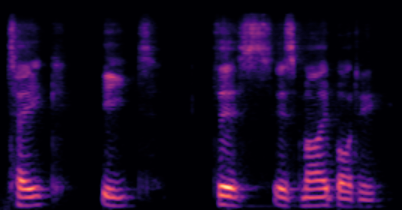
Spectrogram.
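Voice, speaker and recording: Grave, sorrowful male teacher read by a man, mid-pitched, measured and solemn, for a dramatised gospel. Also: level tone, a little mellow. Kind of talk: dramatised scripture reading.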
